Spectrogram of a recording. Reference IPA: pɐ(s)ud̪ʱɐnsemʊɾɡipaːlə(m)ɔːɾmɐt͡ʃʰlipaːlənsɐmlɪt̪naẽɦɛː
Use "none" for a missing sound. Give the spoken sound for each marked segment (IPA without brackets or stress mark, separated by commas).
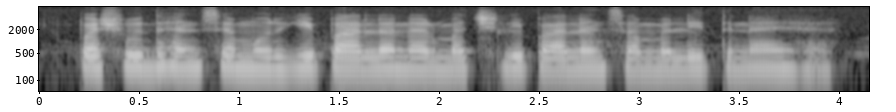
ʃ, n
